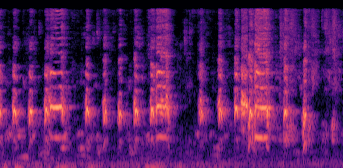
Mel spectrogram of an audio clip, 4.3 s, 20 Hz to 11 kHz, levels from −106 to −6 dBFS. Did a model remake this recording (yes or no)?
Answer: no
